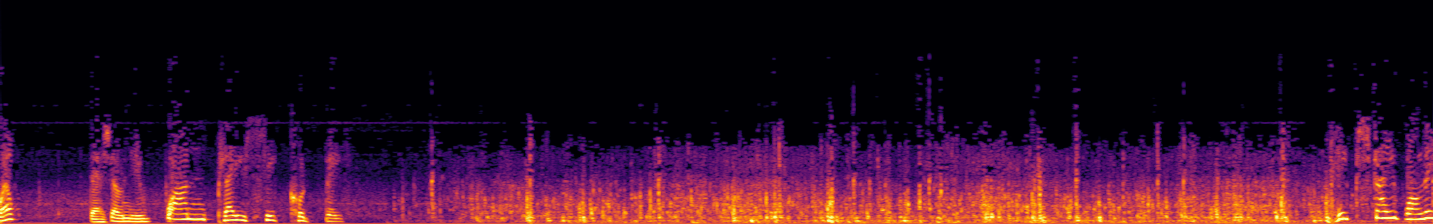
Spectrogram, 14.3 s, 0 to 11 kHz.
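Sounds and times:
speech: 0.9s - 3.6s, 13.4s - 14.3s
oars of a rowed dinghy dipping and splashing on a river: 3.8s - 14.3s.

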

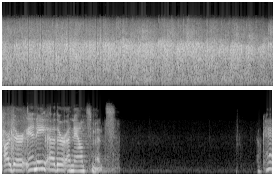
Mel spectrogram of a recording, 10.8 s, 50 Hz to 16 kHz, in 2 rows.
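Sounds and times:
congregation applauding: 0.0s - 6.5s
speech: 5.5s - 7.8s, 10.6s - 10.8s.

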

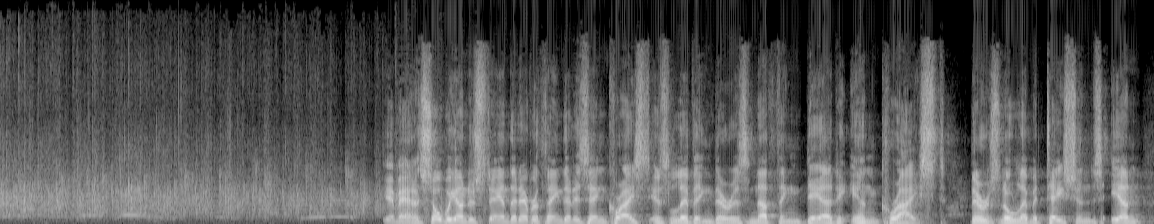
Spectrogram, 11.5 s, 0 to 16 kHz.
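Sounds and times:
faint crowd whistles and cheers: 0.0s - 3.8s
large crowd applause: 0.0s - 4.8s
speech: 3.8s - 11.5s.

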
